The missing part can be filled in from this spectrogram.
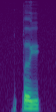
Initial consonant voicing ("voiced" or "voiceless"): voiceless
